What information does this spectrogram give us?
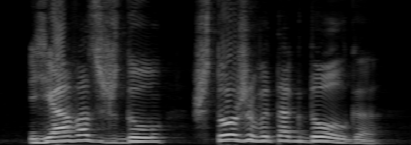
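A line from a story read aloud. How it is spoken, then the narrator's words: Laughing, singsong shout. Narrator (Russian): Лёля, смеясь и напевая, крикнула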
